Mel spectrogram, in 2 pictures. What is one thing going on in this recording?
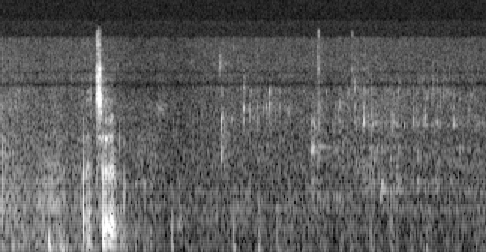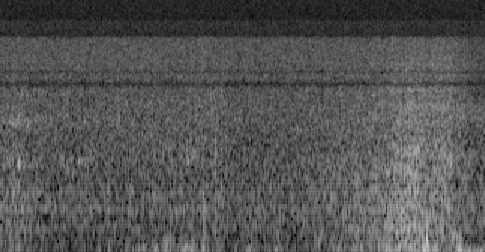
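Juice pours and splashes into a glass.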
